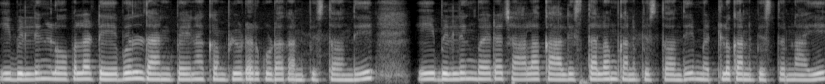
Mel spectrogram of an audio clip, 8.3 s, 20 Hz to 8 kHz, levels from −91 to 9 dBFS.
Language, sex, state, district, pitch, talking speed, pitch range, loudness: Telugu, female, Andhra Pradesh, Guntur, 200 Hz, 130 wpm, 195-205 Hz, -16 LUFS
